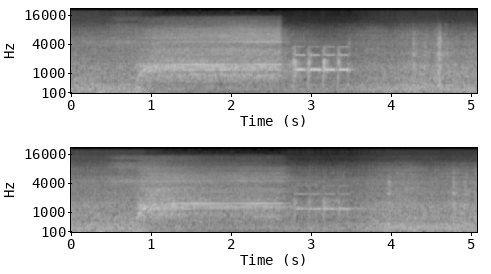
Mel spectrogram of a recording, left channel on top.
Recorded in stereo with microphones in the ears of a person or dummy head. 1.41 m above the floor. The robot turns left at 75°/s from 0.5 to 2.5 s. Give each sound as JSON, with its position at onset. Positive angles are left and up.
{"t": 0.8, "sound": "a hair dryer", "azimuth_deg": -150, "distance_m": 3.0}
{"t": 2.7, "sound": "an alarm", "side_deg": 30, "distance_m": 0.7}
